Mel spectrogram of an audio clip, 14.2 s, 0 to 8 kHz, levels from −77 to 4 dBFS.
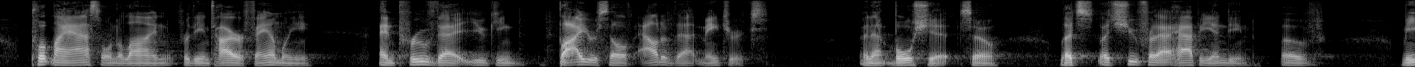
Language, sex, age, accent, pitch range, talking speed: English, male, 30-49, American, 95-110 Hz, 145 wpm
